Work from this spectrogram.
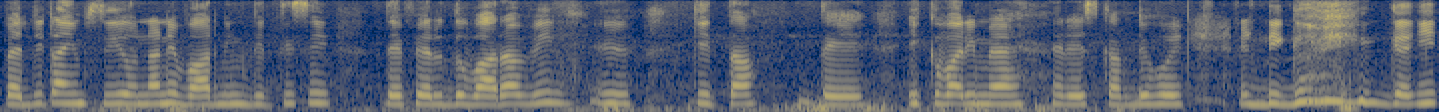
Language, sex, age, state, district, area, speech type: Punjabi, female, 18-30, Punjab, Barnala, rural, spontaneous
